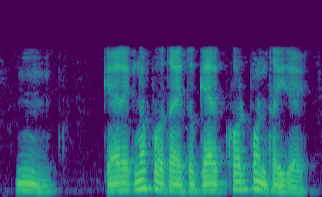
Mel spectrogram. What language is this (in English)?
Gujarati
